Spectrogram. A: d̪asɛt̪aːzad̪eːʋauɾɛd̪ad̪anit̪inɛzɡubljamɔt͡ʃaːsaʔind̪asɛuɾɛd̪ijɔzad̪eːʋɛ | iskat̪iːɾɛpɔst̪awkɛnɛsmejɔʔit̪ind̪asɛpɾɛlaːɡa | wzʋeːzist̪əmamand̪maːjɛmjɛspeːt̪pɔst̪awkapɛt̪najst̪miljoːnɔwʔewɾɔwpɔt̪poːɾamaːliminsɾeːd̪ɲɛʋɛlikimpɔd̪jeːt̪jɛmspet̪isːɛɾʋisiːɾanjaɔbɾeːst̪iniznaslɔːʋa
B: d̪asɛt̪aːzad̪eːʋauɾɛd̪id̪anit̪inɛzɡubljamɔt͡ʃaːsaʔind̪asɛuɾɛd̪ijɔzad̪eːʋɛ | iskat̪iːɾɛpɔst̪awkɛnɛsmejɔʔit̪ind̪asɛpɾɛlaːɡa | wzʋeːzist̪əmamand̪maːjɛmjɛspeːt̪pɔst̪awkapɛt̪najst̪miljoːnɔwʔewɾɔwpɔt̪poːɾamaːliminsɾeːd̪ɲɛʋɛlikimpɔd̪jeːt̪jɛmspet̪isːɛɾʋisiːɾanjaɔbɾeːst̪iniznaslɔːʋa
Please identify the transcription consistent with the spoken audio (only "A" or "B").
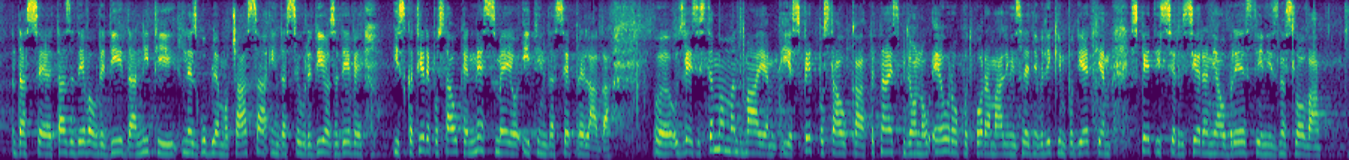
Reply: B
